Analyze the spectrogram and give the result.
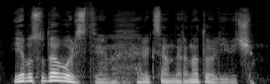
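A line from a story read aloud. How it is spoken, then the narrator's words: Sighing. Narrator (Russian): вздохнул я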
